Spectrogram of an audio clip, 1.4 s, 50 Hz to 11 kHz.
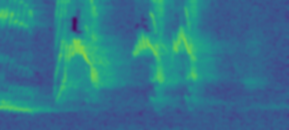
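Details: High, squeaky twittering flourish from a Eurasian blackbird singing at sunset in Akersloot, Netherlands, on 30 March 2018, preceded by a brief low whistled note.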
